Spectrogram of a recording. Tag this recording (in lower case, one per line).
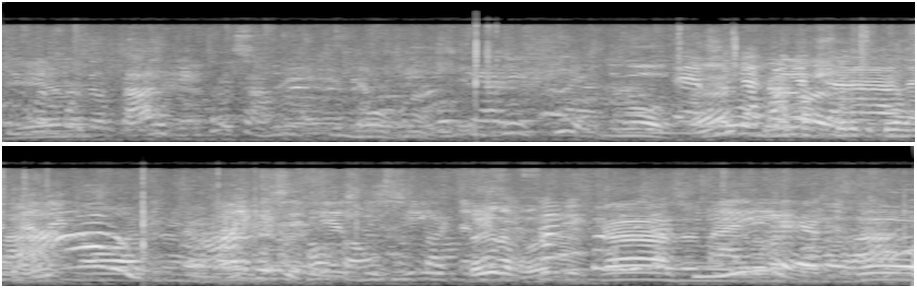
speech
